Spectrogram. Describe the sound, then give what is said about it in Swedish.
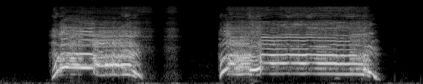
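A voice imitates a man screaming in two loud, drawn-out bursts, each rising sharply and then falling away, with a brief pause between them. “Det är ju samma sak som att han bara börjar skrika.”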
